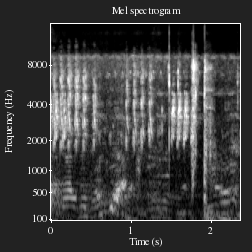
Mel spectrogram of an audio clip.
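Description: A myna bird calls in a string of close, bright, rapid notes, with a few sharper squawks near the end.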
